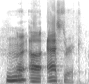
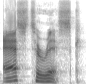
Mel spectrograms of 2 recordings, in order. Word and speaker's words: asterisk: we go Asha Connery asterik asterik yeah I say asterik ash trick ya ass trick it's asked to risk oh I don't say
